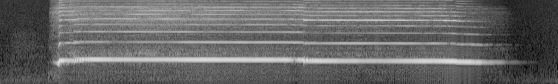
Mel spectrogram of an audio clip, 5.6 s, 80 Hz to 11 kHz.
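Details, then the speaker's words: Loud whistle from a trainer whistle inhaler as a deep, fast breath is drawn in, after checking, priming, holding upright and exhaling, with breath-hold up to 10 seconds; demonstration of inhaler technique. "this is a trainer whistle one, so it'll make a loud noise."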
